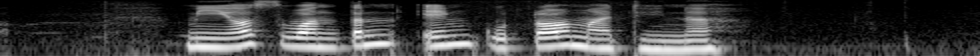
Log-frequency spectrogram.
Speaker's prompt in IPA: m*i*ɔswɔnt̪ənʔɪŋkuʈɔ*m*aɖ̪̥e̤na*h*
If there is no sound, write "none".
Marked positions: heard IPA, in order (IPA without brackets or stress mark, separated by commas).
i, m, h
